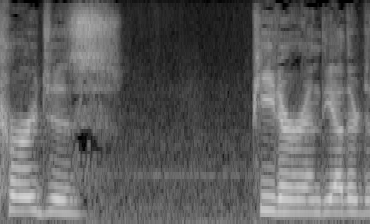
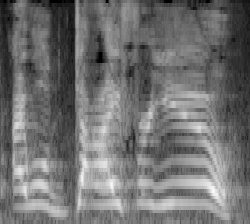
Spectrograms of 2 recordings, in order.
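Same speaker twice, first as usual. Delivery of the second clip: Peter's boast; 7 semitones higher, 7 dB louder than usual. Retold or imitated. Peter's boast voiced in a sermon.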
